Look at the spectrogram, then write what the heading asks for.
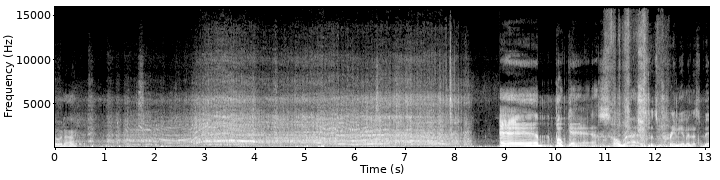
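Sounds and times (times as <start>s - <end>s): toy truck motor whining: 0.4s - 8.4s.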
